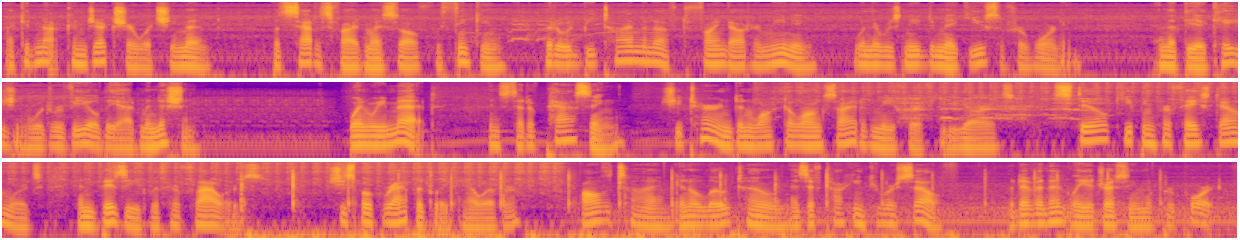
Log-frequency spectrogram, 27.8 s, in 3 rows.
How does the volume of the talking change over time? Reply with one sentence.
The loudness of the talking stays about the same.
